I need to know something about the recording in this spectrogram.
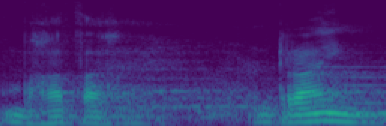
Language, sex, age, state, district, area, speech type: Hindi, male, 60+, Madhya Pradesh, Hoshangabad, rural, spontaneous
